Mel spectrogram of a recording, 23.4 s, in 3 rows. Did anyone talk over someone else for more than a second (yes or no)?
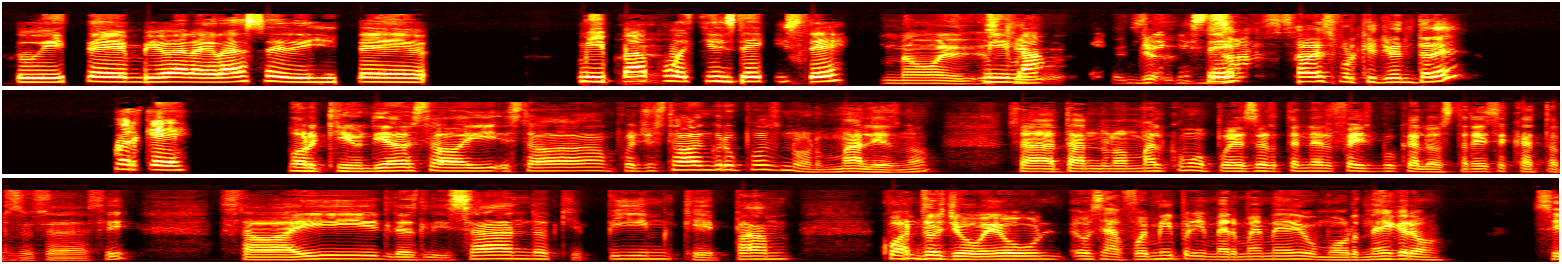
no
